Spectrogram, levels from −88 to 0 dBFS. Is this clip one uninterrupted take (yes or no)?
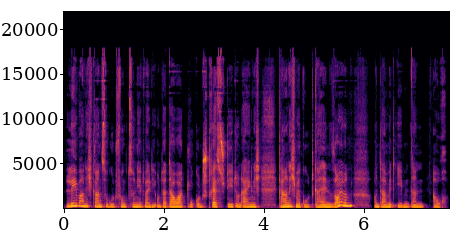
yes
